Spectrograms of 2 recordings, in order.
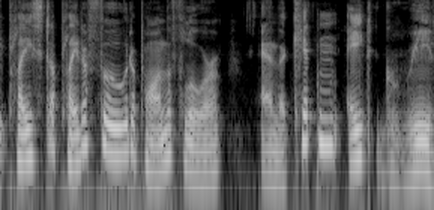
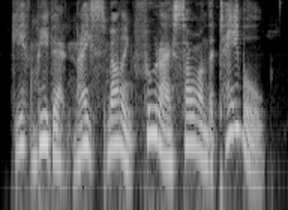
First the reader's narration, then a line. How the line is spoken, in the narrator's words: she begged, when she had cleaned the plate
